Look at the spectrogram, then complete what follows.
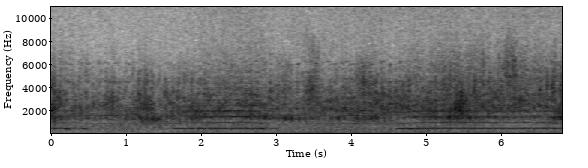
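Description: A train horn sounds one steady note in blasts over the rumble of running railroad machinery: one blast ends about half a second in, a second lasts about a second, and a long blast starts about two-thirds of the way through. Each blast sags in pitch as it cuts off.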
